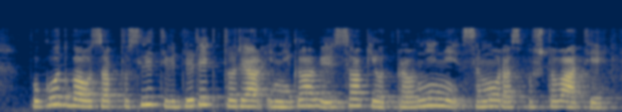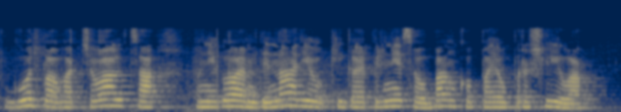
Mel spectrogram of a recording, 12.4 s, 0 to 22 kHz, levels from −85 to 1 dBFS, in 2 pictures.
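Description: From start to finish the speech carries plainly audible low-delay AAC compression: a rough, grainy texture with noise filling the gaps between pitch harmonics, and nothing above 7.7 kHz. The likely cause is AAC-ELD coding at a low rate, which fits about 24 kbps. Its short frames cannot separate closely spaced harmonics cleanly. On a spectrogram the harmonic stripes look smeared and speckled, and the whole image ends in a flat ceiling at 7.7 kHz.

At 8.39 to 8.54 s, just after "pogodba varčevalca o" and before "denarju ki ga je", a loud pop sounds as two sharp pops in quick succession while the speech continues underneath. They peak at roughly 10 dB above the speech and likely come from an electrical step or pulse, such as a plug, switch or static discharge. On the waveform they appear as two tall spikes rising well above the speech envelope. On a spectrogram they show as two thin vertical lines spanning the full band.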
